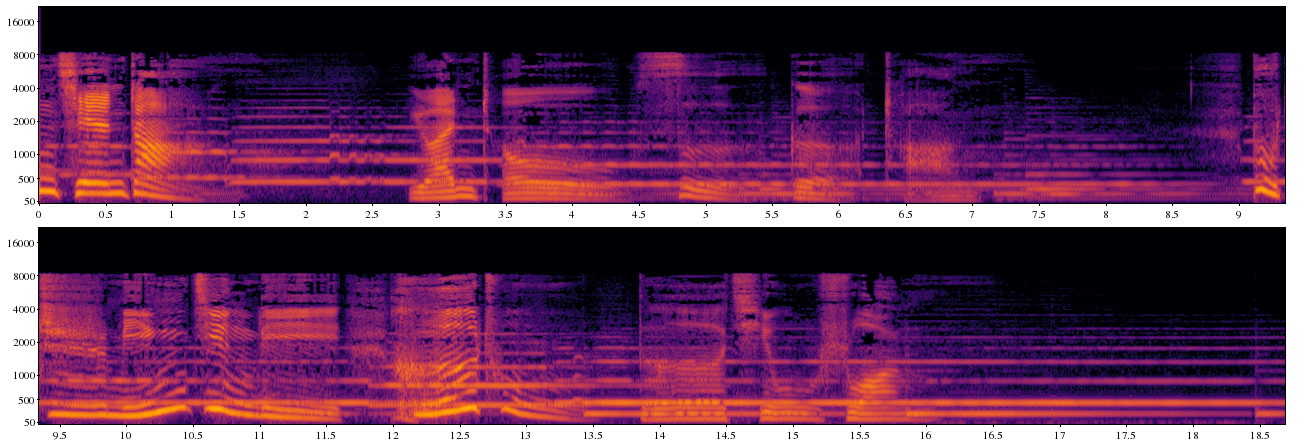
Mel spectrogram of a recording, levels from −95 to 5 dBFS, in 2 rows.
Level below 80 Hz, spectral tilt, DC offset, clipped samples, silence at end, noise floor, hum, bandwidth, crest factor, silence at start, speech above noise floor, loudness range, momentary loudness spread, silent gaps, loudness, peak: -62 dBFS; -4.5 dB/octave; under 0.1%; under 0.1%; 0 s; -51 dBFS; none; 8.8 kHz; 22 dB; 0 s; 28 dB; 13 LU; 20 LU; none; -24 LUFS; -4 dBFS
